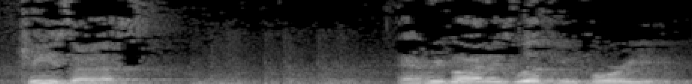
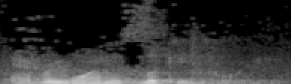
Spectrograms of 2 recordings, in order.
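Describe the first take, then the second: First: It is said in a frustrated, cranky tone. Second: It is said in a calm, plain tone.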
